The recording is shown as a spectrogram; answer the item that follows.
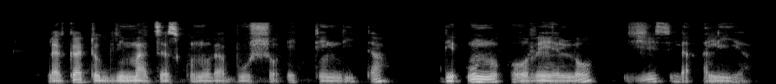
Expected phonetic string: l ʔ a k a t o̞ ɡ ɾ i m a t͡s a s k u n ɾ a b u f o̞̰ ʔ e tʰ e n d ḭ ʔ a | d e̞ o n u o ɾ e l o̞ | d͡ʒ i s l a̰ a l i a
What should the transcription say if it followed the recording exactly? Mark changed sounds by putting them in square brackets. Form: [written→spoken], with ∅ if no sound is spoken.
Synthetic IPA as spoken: l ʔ a k a t o̞ ɡ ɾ i m a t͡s a s k u n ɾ a b u [f→ʃ] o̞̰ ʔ e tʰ e n d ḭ [ʔ→t] a | d e̞ [o→u] n u o ɾ e l o̞ | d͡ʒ i s l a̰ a l i a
